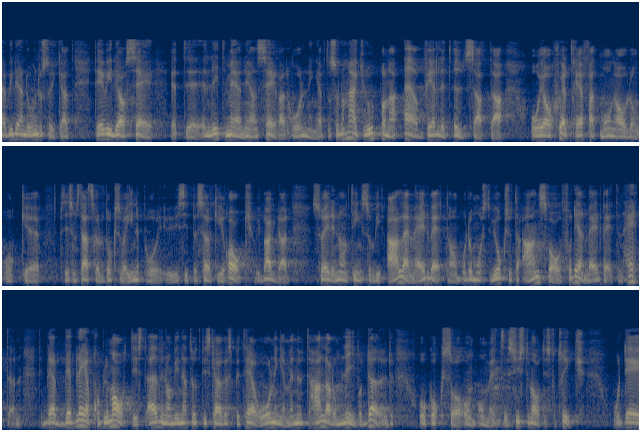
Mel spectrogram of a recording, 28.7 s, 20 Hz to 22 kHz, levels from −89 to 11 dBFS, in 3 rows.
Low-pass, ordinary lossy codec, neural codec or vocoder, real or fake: 7.2 kHz; MP3, 48 kbps; none; real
